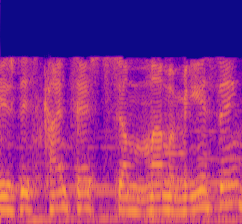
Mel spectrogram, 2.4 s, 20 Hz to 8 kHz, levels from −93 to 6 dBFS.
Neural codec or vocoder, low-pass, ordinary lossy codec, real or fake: none; 7.2 kHz; AAC, 16 kbps; real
